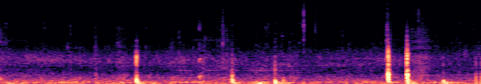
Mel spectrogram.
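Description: A horse's muzzle knocks against a plastic water bowl.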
